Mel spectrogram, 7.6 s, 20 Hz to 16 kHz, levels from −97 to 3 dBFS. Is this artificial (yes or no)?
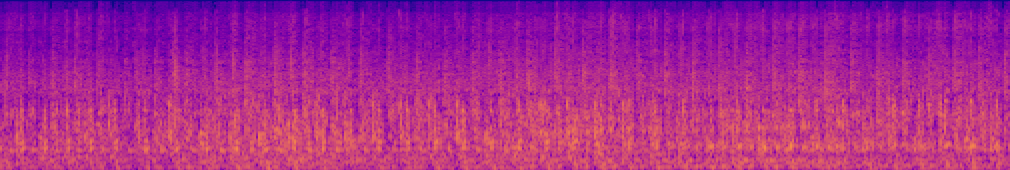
yes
